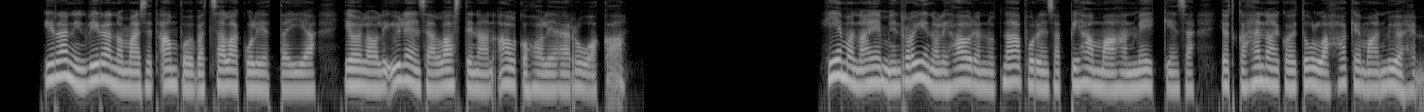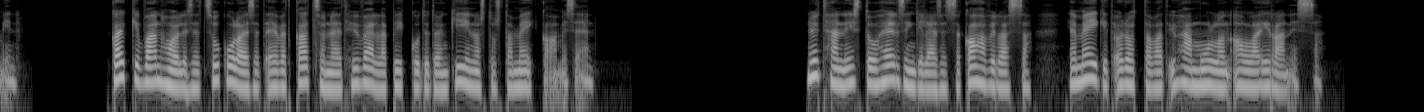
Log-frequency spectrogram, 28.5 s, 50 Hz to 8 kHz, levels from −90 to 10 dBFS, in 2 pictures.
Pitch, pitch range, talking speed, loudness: 165 Hz, 150-185 Hz, 95 wpm, -28 LUFS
